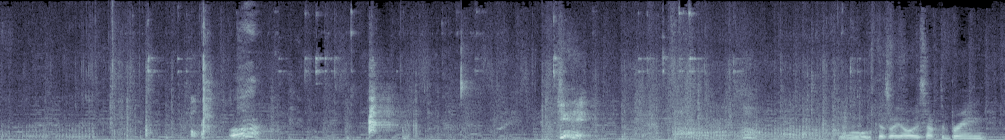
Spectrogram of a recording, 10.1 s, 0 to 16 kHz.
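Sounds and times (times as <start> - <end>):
small dogs growling: 0.0 - 8.8.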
